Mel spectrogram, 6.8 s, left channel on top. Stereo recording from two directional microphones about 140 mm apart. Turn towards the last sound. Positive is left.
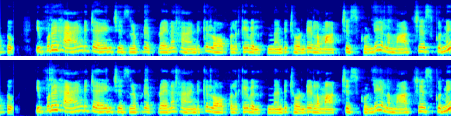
turn(degrees=-15)  # may be behind; listen again after turning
